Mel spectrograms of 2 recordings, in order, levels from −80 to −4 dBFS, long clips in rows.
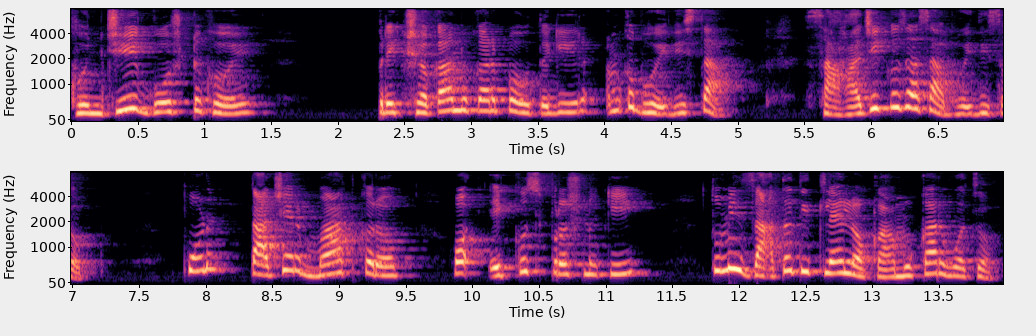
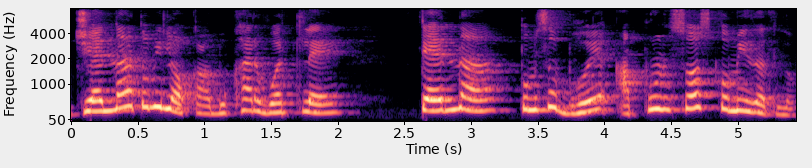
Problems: none marked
